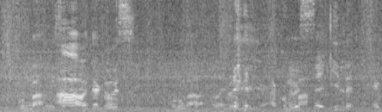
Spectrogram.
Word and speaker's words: Nosy Komba: Normalement c'est Ankumba. Nosy Ankumba, mais il n'a pas arrivé à prononcer Ankumba, mais c'est Kumba. Kumba. Ah, d'accord. Nosy Kumba.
